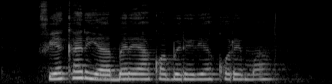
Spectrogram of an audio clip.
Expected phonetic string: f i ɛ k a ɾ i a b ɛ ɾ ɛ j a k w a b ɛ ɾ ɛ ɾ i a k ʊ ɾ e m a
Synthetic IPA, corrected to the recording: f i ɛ k a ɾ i a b ɛ ɾ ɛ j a k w a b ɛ ɾ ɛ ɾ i a k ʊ ɾ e m a

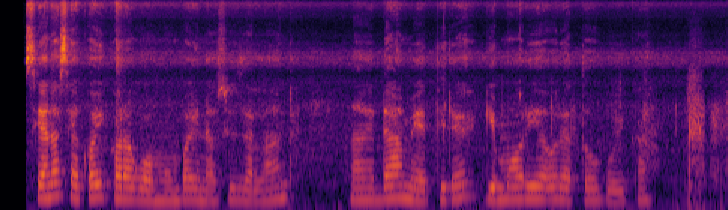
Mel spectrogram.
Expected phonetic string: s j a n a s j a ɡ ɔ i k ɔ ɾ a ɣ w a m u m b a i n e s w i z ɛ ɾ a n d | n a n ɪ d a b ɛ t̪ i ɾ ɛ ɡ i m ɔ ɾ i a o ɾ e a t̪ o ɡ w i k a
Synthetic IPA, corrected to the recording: s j a n a s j a k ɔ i k ɔ ɾ a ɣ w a m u m b a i n a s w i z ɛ l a n d | n a n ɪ d a m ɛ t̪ i ɾ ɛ ɡ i m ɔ ɾ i a o ɾ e a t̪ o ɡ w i k a

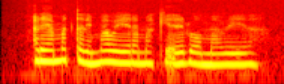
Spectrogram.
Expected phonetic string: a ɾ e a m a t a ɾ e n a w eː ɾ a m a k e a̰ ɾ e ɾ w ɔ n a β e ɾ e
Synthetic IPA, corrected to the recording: a ɾ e a m a t a ɾ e m a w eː ɾ a m a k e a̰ ɾ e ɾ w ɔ m a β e ɾ a

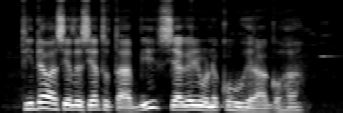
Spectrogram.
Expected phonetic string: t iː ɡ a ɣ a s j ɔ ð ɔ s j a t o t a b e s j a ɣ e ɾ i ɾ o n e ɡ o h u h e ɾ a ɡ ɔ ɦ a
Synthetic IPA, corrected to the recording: t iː d a w a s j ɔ ð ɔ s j a t o t a b i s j a ɣ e ɾ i ɾ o n e k o h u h e ɾ a ɡ ɔ ɦ a

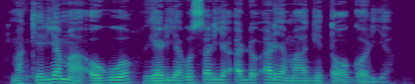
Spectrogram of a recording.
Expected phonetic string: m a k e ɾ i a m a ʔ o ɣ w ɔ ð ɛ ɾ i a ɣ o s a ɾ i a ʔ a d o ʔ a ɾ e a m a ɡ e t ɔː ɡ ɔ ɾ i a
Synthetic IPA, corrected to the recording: m a k e ɾ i a m a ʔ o ɣ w ɔ ɣ ɛ ɾ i a ɣ o s a ɾ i a ʔ a d o ʔ a ɾ e a m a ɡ e t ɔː ɡ ɔ ɾ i a

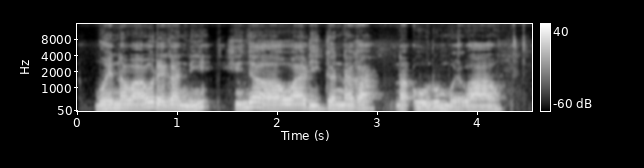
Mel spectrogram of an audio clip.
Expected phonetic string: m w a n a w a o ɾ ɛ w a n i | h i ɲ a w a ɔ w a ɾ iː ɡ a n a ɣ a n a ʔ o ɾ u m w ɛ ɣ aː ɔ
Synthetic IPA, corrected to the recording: m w ɛ n a w a o ɾ ɛ ɣ a n i | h i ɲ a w a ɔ w a ɾ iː ɡ a n a ɣ a n a ʔ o ɾ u m w ɛ w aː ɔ

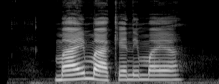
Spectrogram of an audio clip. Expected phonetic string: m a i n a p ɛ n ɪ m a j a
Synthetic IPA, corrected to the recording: m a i m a k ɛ n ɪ m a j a

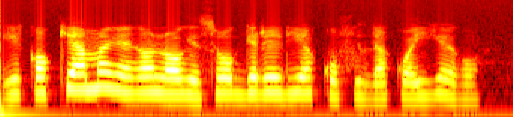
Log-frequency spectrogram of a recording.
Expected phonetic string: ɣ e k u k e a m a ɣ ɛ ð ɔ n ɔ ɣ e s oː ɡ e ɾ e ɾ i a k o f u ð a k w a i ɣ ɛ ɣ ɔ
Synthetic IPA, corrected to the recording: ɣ e k ɔ k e a m a ɣ ɛ ɣ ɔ n ɔ ɣ e s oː ɡ e ɾ e ɾ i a k o f u ð a k w a i ɣ ɛ ɣ ɔ

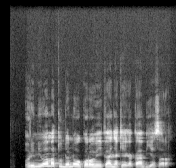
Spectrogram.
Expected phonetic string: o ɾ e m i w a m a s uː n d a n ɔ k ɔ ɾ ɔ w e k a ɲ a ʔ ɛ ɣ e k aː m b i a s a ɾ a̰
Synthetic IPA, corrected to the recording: o ɾ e m i w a m a t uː n d a n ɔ k ɔ ɾ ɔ w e k a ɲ a k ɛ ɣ a k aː m b i a s a ɾ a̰

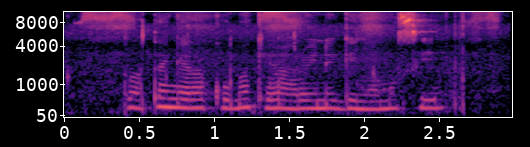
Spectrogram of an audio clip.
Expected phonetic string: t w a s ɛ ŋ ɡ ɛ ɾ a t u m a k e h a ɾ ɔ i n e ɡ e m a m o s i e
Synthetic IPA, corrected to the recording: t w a t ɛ ŋ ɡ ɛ ɾ a k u m a k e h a ɾ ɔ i n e ɡ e ɲ a m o s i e

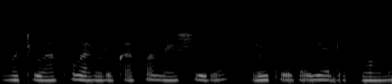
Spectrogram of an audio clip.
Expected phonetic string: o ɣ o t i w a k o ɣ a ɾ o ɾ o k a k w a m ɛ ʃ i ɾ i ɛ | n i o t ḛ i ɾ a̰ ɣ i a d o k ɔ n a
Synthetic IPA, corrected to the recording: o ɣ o t i w a k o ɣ a ɾ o ɾ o k a k w a m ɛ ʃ i ɾ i a | n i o t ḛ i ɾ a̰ ɣ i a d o k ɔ n a

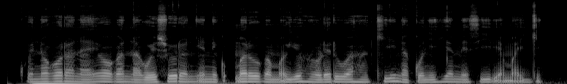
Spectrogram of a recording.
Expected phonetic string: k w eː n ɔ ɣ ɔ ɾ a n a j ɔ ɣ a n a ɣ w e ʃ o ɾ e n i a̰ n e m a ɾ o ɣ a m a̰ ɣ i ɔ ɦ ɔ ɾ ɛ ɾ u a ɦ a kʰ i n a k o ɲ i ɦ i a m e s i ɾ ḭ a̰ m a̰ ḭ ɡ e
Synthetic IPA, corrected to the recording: k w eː n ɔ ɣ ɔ ɾ a n a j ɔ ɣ a n a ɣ w e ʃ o ɾ a n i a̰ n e m a ɾ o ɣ a m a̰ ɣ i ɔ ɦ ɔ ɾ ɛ ɾ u a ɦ a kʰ i n a k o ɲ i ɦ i a m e s i ɾ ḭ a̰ m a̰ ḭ ɡ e

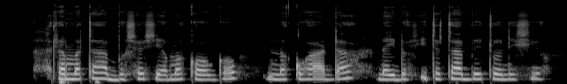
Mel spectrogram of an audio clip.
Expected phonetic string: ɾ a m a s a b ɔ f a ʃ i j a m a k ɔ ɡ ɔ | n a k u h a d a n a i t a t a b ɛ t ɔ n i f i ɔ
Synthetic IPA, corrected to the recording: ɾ a m a t a b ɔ ʃ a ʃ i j a m a k ɔ ɡ ɔ | n a k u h a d a n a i t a t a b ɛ t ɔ n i ʃ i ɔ

